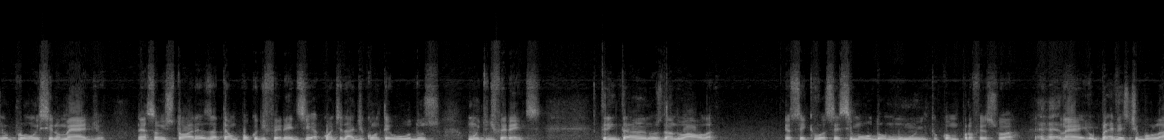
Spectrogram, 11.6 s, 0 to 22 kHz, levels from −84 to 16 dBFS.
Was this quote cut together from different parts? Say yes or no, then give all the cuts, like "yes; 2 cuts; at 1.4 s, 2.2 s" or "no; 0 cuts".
no; 0 cuts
